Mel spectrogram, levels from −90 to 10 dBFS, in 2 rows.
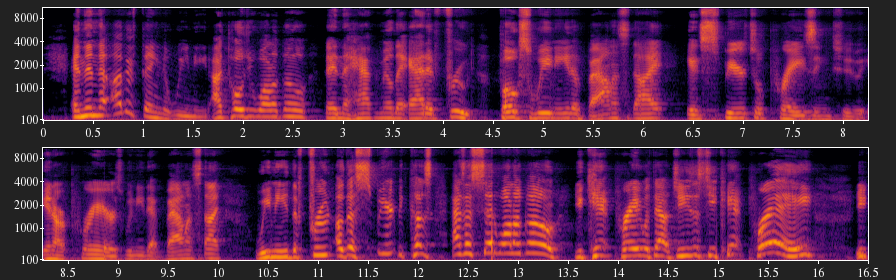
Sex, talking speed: male, 230 wpm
